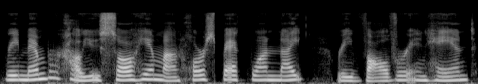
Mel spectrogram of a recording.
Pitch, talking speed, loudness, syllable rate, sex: 200 Hz, 150 wpm, -16 LUFS, 4.4 syllables/s, female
